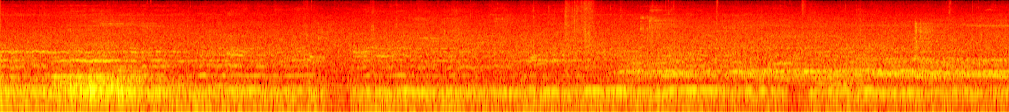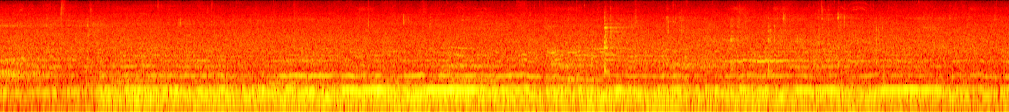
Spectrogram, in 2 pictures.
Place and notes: A canter round the adventure golf course ... Alnwick Gardens ... lavalier mics clipped to baseball cap ... background noise ... voices ...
